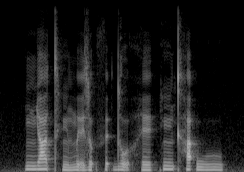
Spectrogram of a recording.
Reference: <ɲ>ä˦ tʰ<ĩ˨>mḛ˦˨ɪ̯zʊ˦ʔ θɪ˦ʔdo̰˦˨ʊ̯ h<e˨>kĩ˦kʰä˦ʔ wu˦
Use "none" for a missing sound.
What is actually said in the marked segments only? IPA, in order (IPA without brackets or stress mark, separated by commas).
ɲ, ĩ˨, e˨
